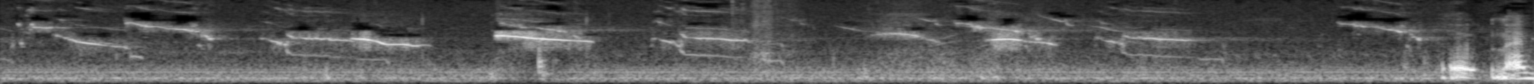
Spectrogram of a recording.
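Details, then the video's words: A family of magpie shrikes, cooperative breeders roosting together in trees, chirping and whistling in their dawn chorus: overlapping high, falling and sliding whistles tumble over one another, ending with a few harsh rustling bursts. "And if you're hearing the whistling next to me, there's also a family of magpie shrikes that are chirping away,"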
